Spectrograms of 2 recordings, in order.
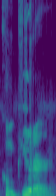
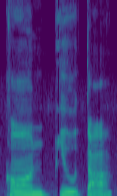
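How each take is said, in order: First: It is said with ordinary English sounds. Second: It is said with Japanese katakana-style sounds.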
